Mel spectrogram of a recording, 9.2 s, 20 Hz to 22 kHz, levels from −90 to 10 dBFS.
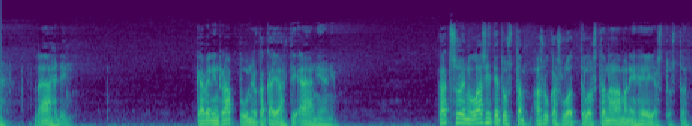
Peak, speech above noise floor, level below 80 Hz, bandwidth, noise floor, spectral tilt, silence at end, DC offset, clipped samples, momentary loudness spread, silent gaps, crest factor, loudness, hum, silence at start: -4 dBFS; 34 dB; -36 dBFS; 10.5 kHz; -55 dBFS; -6.5 dB/octave; 0.05 s; under 0.1%; under 0.1%; 12 LU; none; 20 dB; -21 LUFS; none; 0 s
